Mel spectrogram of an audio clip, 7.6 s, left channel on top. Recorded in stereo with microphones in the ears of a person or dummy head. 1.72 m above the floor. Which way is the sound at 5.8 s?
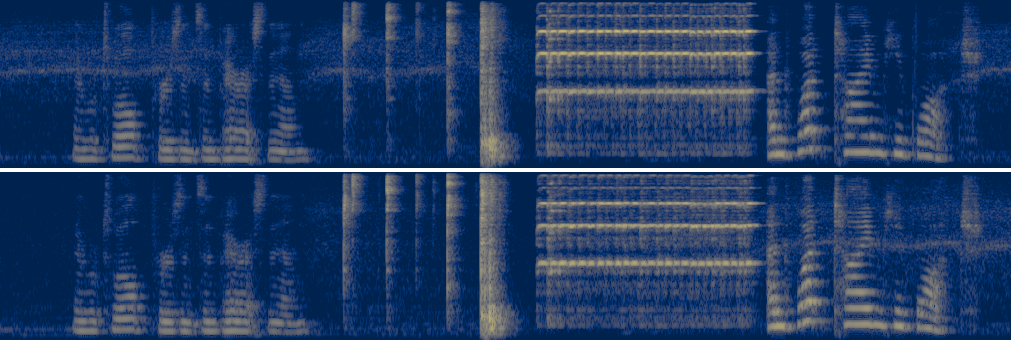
20° right (ahead or behind).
